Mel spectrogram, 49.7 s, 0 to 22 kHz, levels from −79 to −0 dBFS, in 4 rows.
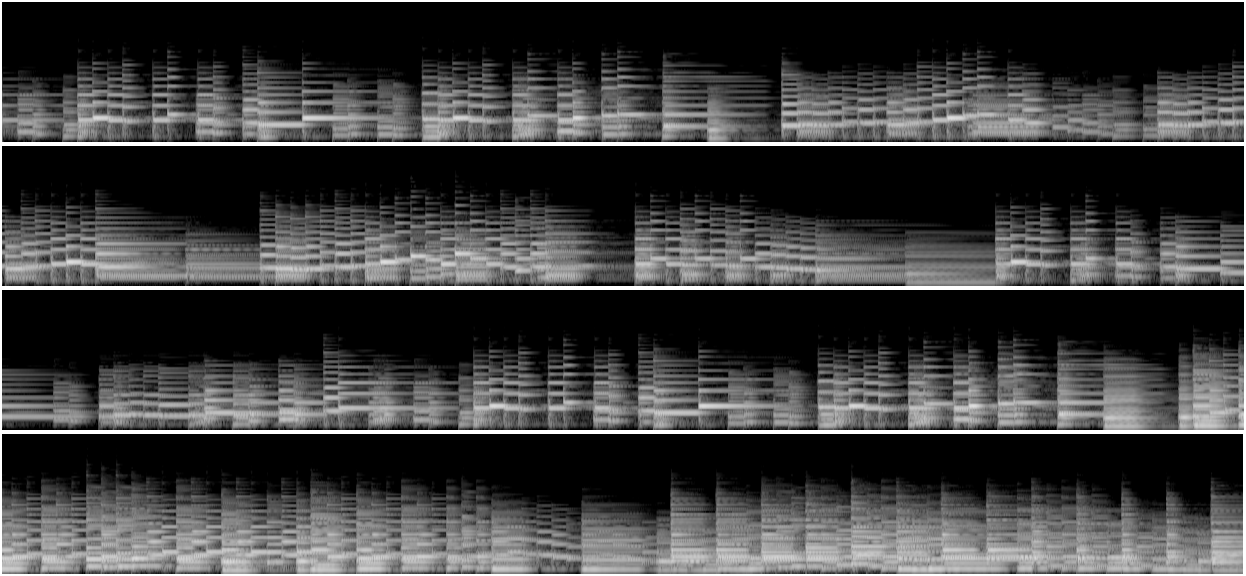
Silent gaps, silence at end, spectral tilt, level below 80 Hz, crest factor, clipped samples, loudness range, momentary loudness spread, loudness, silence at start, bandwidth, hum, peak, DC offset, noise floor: none; 0 s; -8 dB/octave; -54 dBFS; 16 dB; under 0.1%; 8 LU; 13 LU; -23 LUFS; 0 s; 7.6 kHz; none; -6 dBFS; under 0.1%; -44 dBFS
